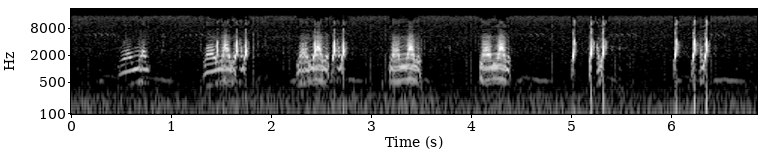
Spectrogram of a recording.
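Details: Series of five harsh, buzzy nasal notes spaced roughly a second apart from a quail (batair), then two crisp triple-note whistled phrases close together.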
